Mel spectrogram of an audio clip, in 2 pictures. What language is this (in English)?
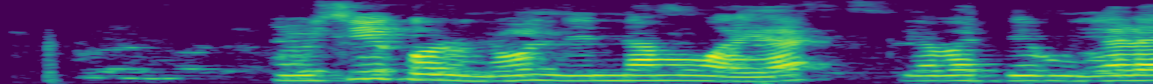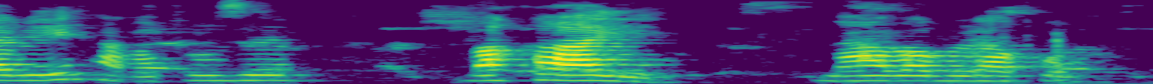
Ganda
